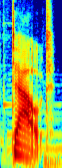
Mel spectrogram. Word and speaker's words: doubt: For example, no, knee, thumb, doubt.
